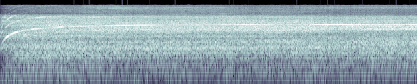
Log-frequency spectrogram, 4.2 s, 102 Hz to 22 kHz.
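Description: Hitachi 570 W electric drill with an aluminium body switched on: the motor spins up in about half a second to a steady high whine and holds full speed. It runs strong and smooth, with no sparking at the carbon brushes, the sign of a motor in good order.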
